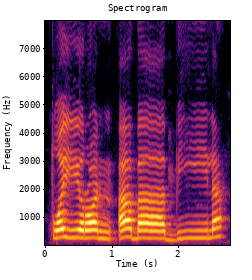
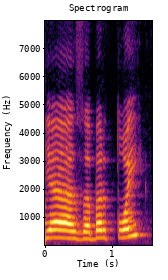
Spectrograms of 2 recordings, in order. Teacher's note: دیکھیں، تو یا زبر توئی، یا ساکن سے پہلے زبر ہے اس لیے یائی لین ہوگا۔ یائی لین کو نرم آواز کے ساتھ ہم جلد ادا کرتے ہیں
